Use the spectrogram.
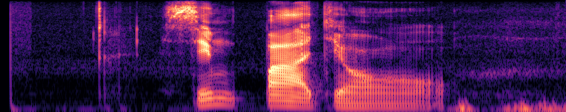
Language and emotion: Russian, positive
